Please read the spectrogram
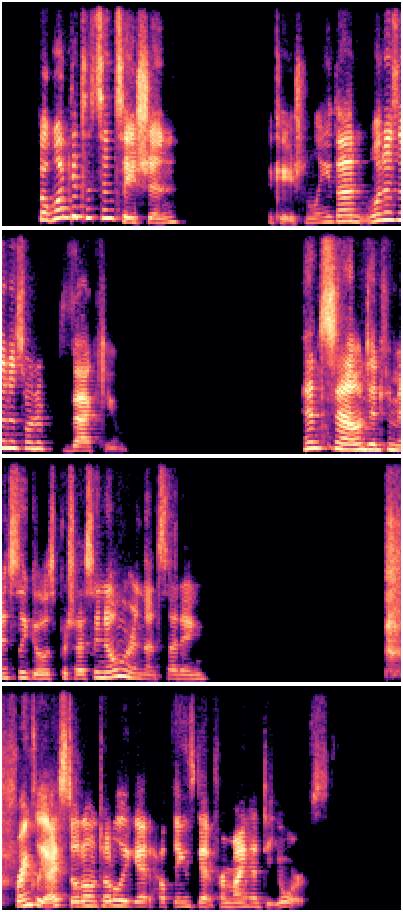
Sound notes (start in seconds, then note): none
